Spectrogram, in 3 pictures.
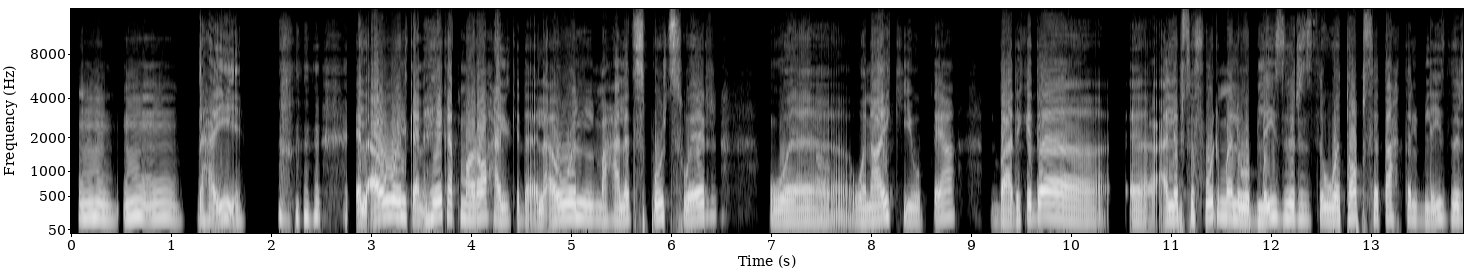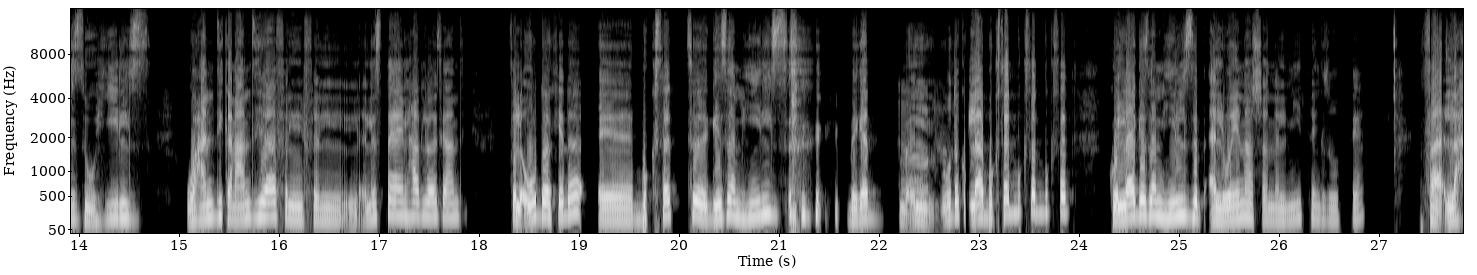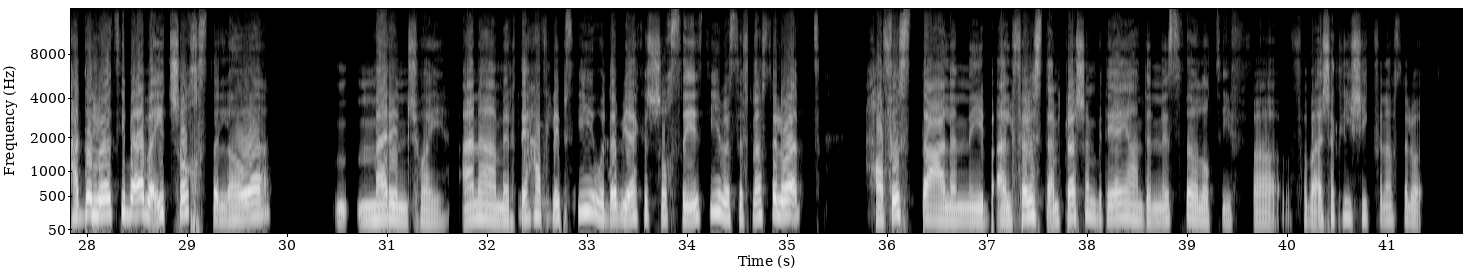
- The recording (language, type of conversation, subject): Arabic, podcast, احكيلي عن أول مرة حسّيتي إن لبسك بيعبر عنك؟
- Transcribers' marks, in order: chuckle; in English: "sports wear"; in English: "formal وblazers وtops"; in English: "الblazers وheels"; in English: "بوكسات"; in English: "heels"; chuckle; in English: "بوكسات، بوكسات، بوكسات"; chuckle; in English: "heels"; in English: "الmeetings"; tsk; tapping; in English: "الfirst impression"; in French: "chic"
